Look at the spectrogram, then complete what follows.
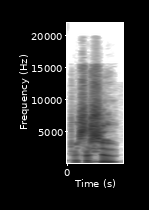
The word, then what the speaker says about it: PRST: Pursuit.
